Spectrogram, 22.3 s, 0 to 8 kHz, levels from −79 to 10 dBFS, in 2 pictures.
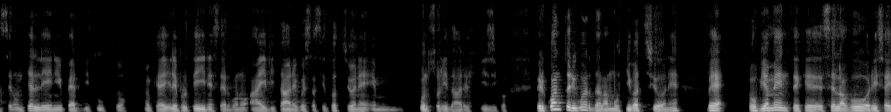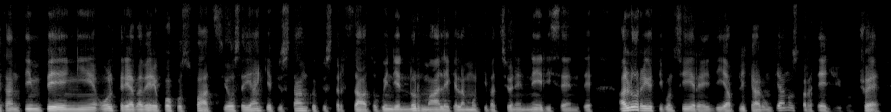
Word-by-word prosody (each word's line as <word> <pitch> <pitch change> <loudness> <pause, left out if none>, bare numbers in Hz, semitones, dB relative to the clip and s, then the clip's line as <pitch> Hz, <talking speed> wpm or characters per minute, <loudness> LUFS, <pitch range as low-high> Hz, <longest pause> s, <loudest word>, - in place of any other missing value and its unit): se 105 - -11
non 110 +1 -8
ti 150 - -10
alleni 115 -4 +1
perdi 100 -1 -6
tutto, 90 -2 -13 0.2
okay, 100 +1 -3
le 120 - +2
proteine 125 -3 0
servono 105 0 -9
a 105 +1 -7
evitare 100 -1 -3
questa 95 -1 -10
situazione 110 +1 -7
e, 100 - -12
mhmm, 95 -1 -14 0.2
consolidare 110 -5 -4
il 90 - -18
fisico. 90 -2 -15 0.3
Per 145 -1 +7
quanto 230 -3 +6
riguarda 155 -4 +4
la 125 0 0
motivazione, 125 -1 +1 0.3
beh, 150 -2 +4 0.3
ovviamente 150 -1 +5
che 115 -2 +2
se 135 +5 -1
lavori, 125 -1 +5
se 120 - -3
hai 115 - +4
tanti 120 -1 -4
impegni, 120 -2 +4
oltre 125 0 0
ad 110 0 0
avere 115 0 +2
poco 110 -2 -2
spazio, 110 +2 -3
sei 115 +2 -2
anche 125 -3 -3
più 100 - -15
stanco 130 +2 -4
e - - -8
più 100 - -15
stressato, 100 -1 -3
quindi 115 +1 0
è - - +1
normale 105 -3 -1
che 100 - -8
la 100 0 -1
motivazione 100 +2 -7
ne 100 +2 -4
risente. 90 -1 -10 0.3
Allora 155 +3 +6
io 140 -1 +3
ti 120 - -13
consiglierei 120 -5 -4
di 110 +2 -4
applicare 110 -3 -5
un 100 +1 -12
piano 165 +6 -7
strategico, 85 - -10
cioè, - - -3
110 Hz, 170 wpm, -23 LUFS, 100-125 Hz, 0.3 s, Per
